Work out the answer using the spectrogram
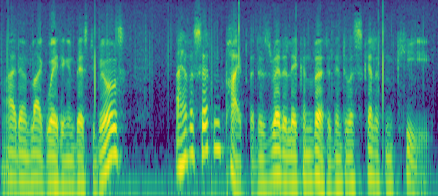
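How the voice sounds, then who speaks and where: An actor playing a suave British secret agent, clipped, terse and wry, in an old radio serial. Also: male voice, sits low, very animated, fast talker. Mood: narrating. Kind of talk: mid-century radio serial acting with narration. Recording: dull, noisy old radio recording.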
